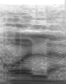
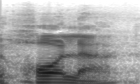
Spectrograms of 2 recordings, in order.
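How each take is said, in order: First: The word begins directly with the vowel sound. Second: The word begins with an audible H sound. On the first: The speaker calls it right. "You say" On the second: The speaker calls it wrong. "you don't say hola"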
